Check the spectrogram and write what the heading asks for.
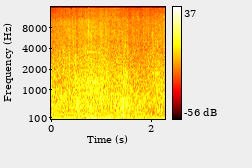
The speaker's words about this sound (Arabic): البحر خضم أمواج تتلاطم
